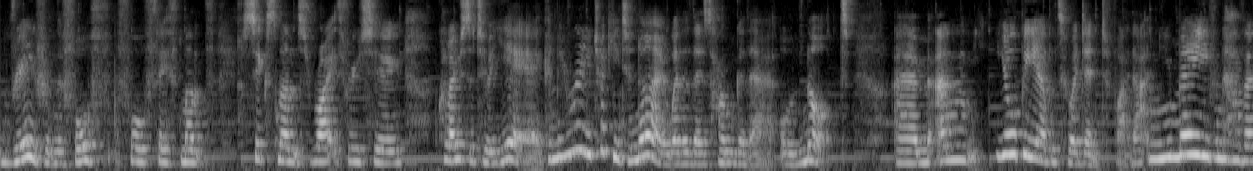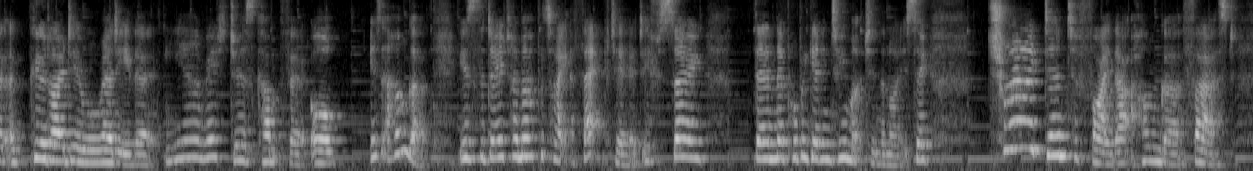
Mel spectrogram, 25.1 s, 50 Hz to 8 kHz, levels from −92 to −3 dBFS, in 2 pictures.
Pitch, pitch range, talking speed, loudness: 260 Hz, 220-300 Hz, 190 wpm, -32 LUFS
